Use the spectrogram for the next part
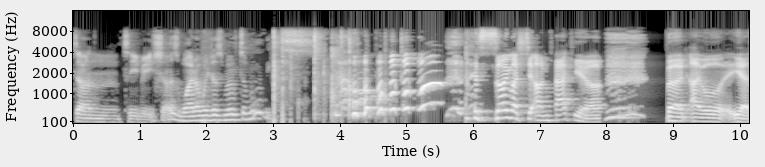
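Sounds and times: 
speech: 0.0 - 10.1
hand claps: 3.0 - 5.2
laughter: 3.4 - 7.0, 7.6 - 8.6.

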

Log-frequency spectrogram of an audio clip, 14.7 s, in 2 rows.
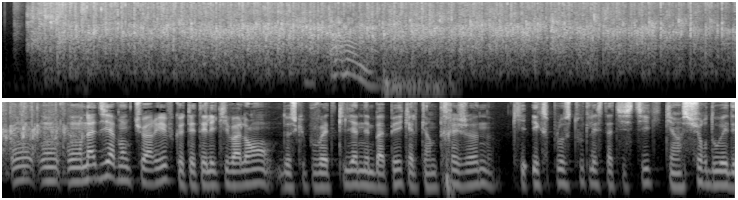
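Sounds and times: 
sustained loud audience applause: 0.0 - 8.2
speech: 3.4 - 4.2, 7.4 - 14.6.

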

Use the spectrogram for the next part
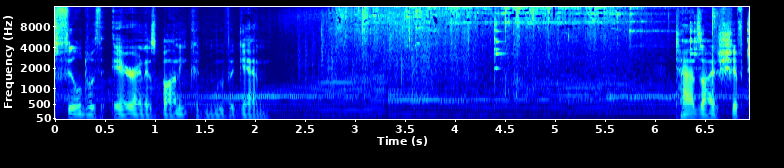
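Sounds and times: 
speech: 0.1 - 2.3, 6.2 - 6.9
gold coins clinking onto a pile on a carpet: 2.4 - 6.9.

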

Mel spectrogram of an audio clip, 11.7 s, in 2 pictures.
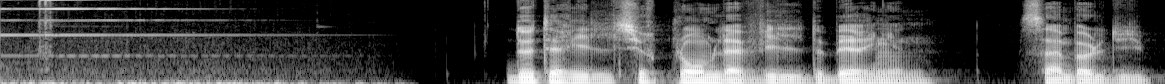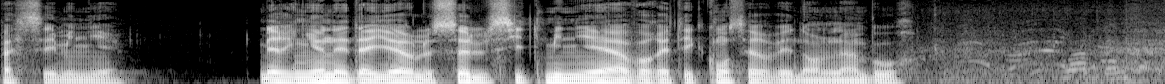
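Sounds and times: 
bicycle bell ringing: 0.0 - 2.1
speech: 2.5 - 6.5, 7.1 - 10.5.

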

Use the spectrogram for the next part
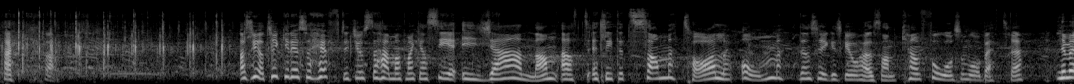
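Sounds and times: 
audience applause: 0.0 - 3.6
speech: 2.4 - 10.7.

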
